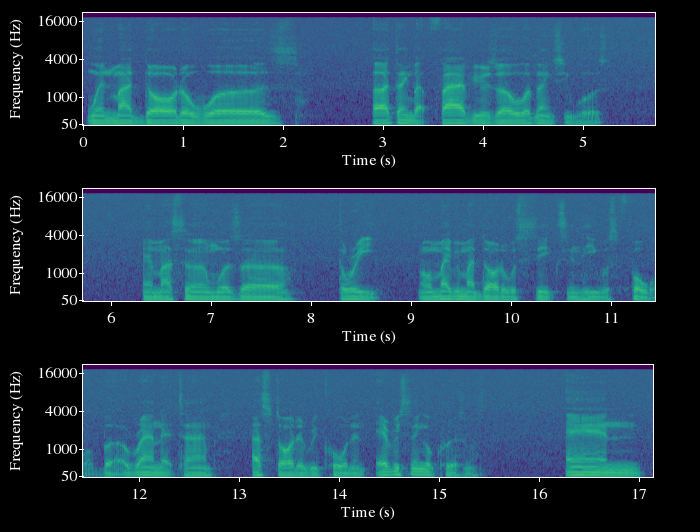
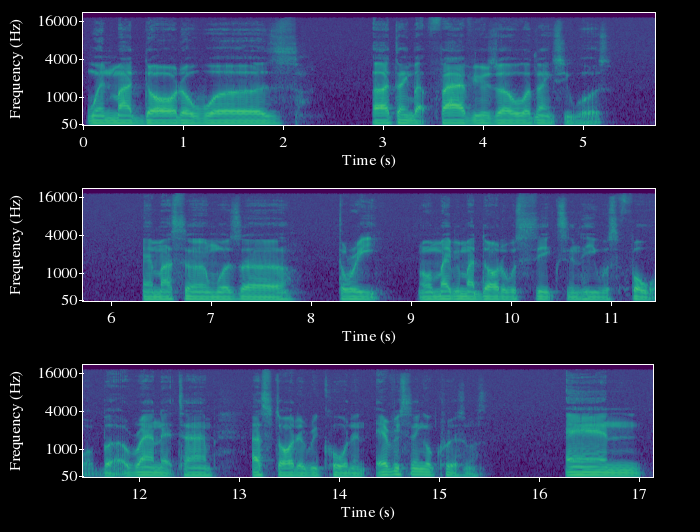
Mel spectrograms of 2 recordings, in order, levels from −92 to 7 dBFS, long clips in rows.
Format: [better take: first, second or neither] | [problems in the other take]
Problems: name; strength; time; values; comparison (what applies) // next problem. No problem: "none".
second | hiss; loud; throughout; 9 dB below the speech; faint in the second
